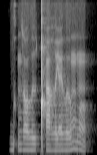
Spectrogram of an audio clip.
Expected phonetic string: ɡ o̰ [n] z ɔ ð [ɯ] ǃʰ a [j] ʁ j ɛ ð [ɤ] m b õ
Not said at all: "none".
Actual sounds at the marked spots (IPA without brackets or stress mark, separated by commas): n, ɯ, none, ɤ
